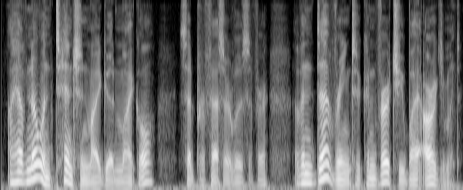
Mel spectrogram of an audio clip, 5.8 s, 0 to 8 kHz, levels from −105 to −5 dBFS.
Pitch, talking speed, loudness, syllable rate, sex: 100 Hz, 175 wpm, -20 LUFS, 6.0 syllables/s, male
